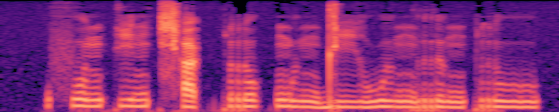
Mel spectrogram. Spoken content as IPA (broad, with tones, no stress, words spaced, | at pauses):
fo˦˥nki˧nt͡ɕʰa˨˩k̚ pro˦˥k̚mɯ˨˩ŋdiː˩˦ wɯ˨˩ŋrɯ˩˦ŋpruː˧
